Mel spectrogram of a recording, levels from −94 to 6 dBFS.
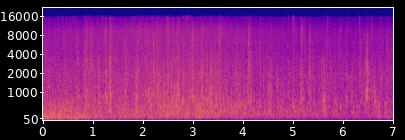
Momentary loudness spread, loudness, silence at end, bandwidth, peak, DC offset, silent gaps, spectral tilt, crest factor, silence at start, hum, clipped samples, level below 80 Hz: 7 LU; -30 LUFS; 0 s; 17 kHz; -2 dBFS; under 0.1%; none; -3 dB/octave; 28 dB; 0 s; none; under 0.1%; -52 dBFS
